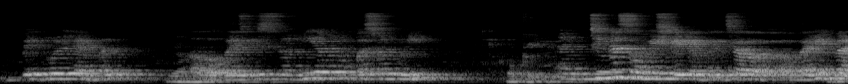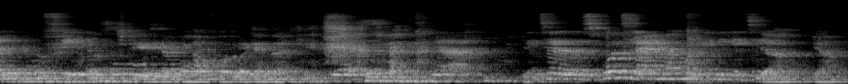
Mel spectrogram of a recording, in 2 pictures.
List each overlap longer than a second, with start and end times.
8.3-10.6

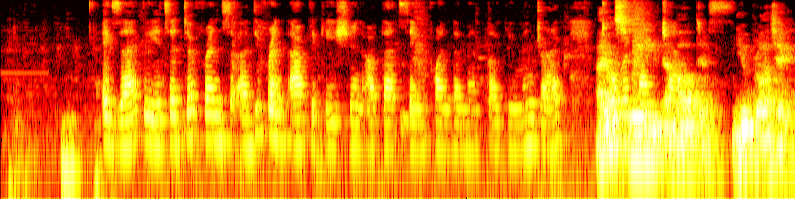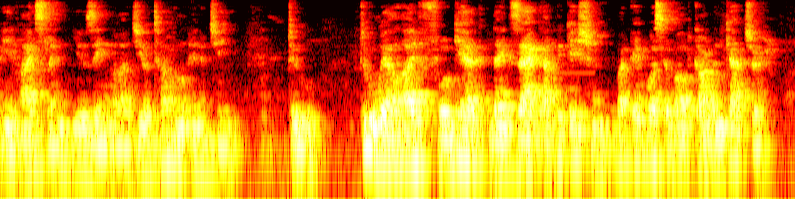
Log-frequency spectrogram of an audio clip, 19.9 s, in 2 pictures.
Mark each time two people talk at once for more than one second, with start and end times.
7.5-8.9

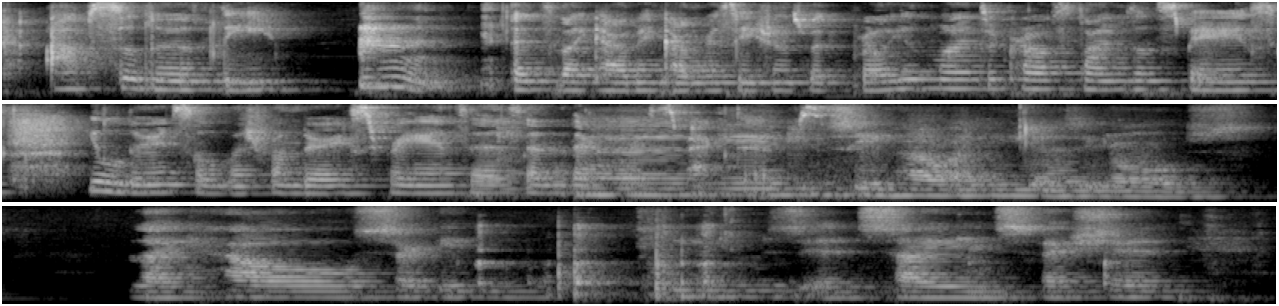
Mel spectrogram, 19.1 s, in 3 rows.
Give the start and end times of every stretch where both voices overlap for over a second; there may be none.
9.2-10.5

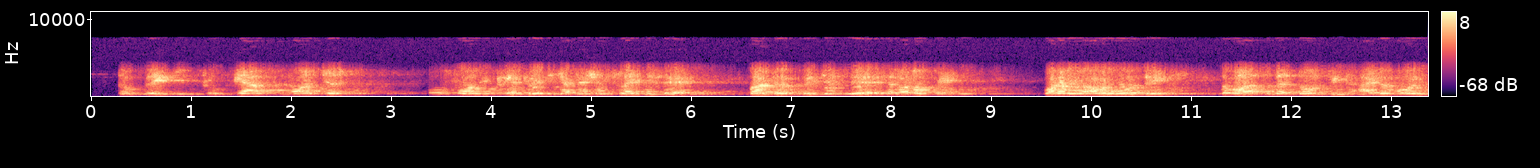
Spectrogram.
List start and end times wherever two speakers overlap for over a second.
none

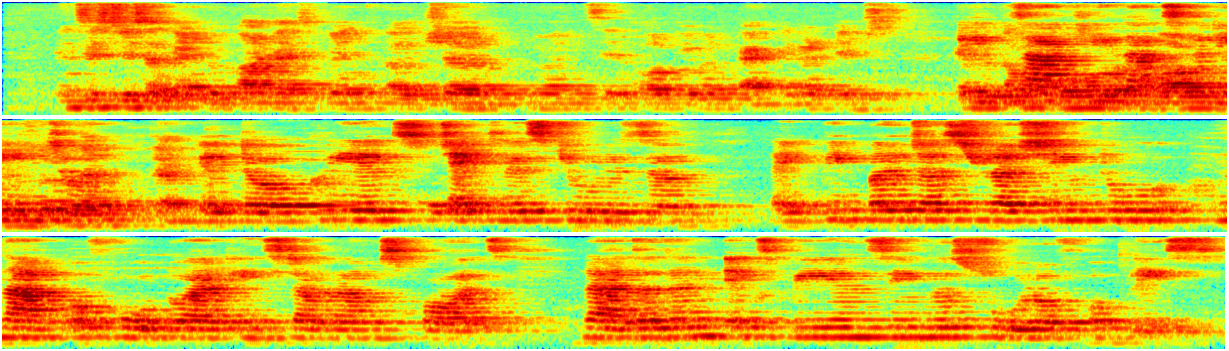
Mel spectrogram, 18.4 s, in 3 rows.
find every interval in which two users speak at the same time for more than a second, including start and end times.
4.8-6.6

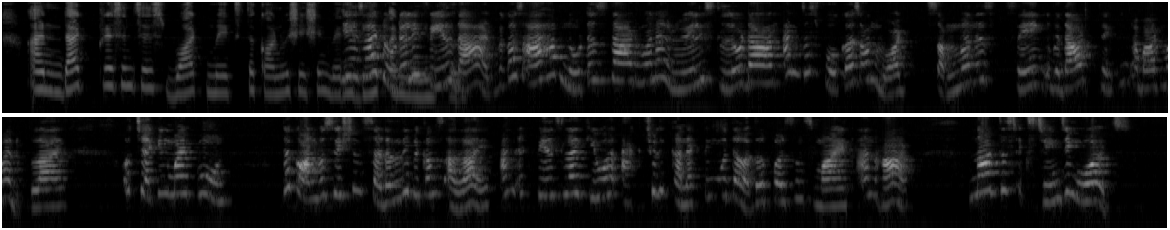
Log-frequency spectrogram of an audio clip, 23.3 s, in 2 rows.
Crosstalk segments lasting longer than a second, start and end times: 3.4-4.6

